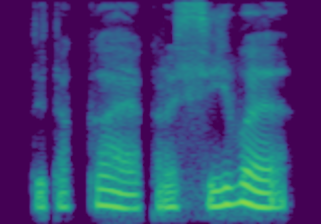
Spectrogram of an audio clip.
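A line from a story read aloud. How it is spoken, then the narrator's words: Almost purring voice. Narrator (Russian): почти мурчащим голосом сказал Алексей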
